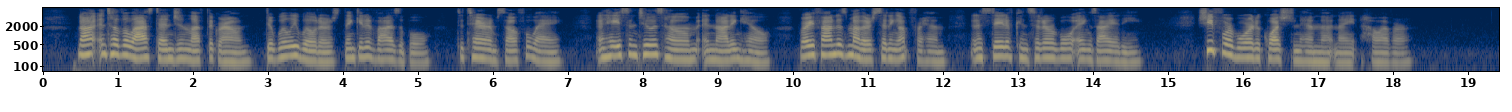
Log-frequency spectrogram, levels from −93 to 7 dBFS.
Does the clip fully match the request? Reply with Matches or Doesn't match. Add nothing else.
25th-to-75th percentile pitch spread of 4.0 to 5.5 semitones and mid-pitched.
Matches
